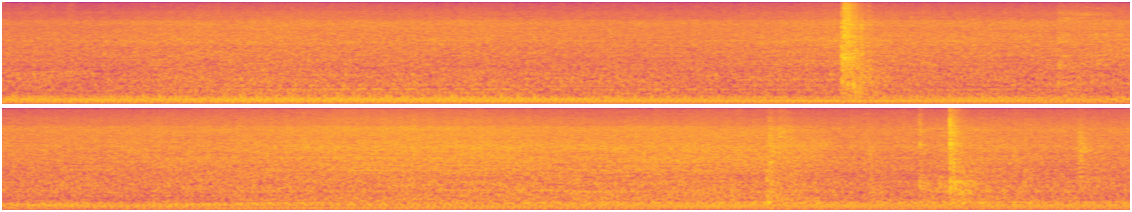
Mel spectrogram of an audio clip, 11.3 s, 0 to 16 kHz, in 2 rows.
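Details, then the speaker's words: 1963 Chevrolet Impala SS with non-original V8, after throttle linkage work: deep, steady idle with an even low rumble and no popping or stumbling; engine running smoothly and sounding healthy. "there we go hear the difference not idling I [Music] sounds like a beast"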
